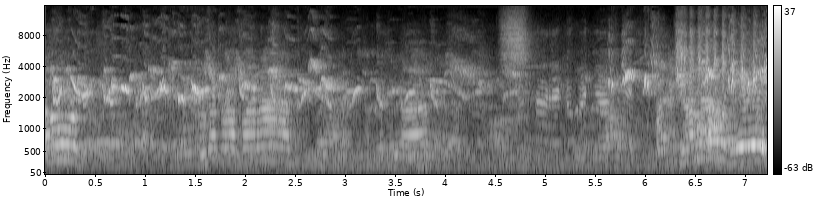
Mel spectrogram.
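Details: Caged greater green leafbird from West Kalimantan in full competition song: dense, varied chattering phrases with rapid whistled and mimicked notes, quick trills and slurred squeaks running continuously, with sharp high bursts near the end.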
